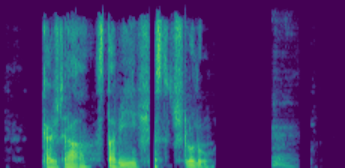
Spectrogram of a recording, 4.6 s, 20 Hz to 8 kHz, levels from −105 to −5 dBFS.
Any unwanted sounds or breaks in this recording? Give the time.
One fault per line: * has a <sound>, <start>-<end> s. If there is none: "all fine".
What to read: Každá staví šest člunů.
* has a dropout, 2.0-2.1 s
* has a throat clearing, 3.6-4.0 s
